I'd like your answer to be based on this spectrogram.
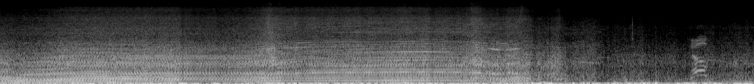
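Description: Supercharged G-body car engine labouring uphill on corn-juice fuel, a loud sustained drone with shifting pitch and heavy wind buffeting, close to the microphone; rougher, noisier rumble toward the end.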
